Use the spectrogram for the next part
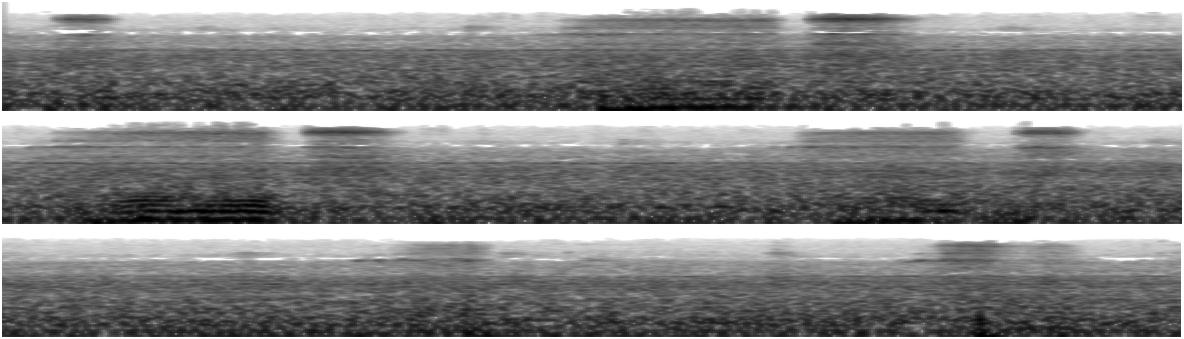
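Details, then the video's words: French Bulldog snoring softly while cuddled in its owner's arms; faint, uneven low rumbling snores at irregular intervals over a quiet hiss, with a few stronger breaths midway. "french bulldog snoring comfortably in my arms"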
